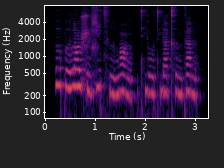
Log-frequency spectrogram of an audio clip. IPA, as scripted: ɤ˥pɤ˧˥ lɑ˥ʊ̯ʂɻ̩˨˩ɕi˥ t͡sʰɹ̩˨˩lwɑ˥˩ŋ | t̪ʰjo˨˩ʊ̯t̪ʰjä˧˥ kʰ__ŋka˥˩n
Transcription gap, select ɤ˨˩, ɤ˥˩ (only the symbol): ɤ˨˩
